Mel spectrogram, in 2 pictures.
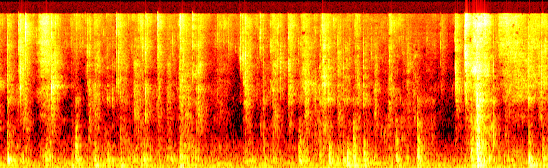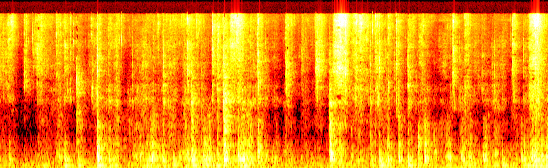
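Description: People eating noodles: chewing and mouth sounds with small clicks of utensils against bowls, over a steady low hum.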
